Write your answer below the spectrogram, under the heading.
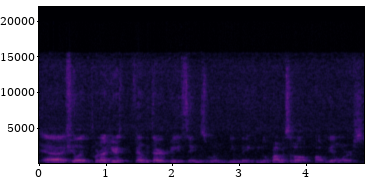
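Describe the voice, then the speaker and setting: A man's voice: mid-range voice, fast, mellow, lightly acted. A man playing a defensive sixteen-year-old son in family therapy, in an amateur role-play. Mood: grudging, subdued. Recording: roomy, distant mic with faint noise.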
